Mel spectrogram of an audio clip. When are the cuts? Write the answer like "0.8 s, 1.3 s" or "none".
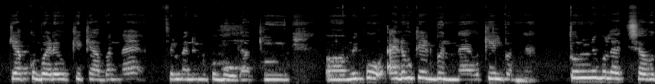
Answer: none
